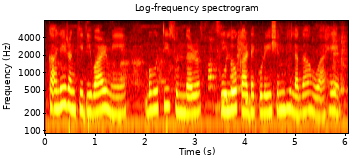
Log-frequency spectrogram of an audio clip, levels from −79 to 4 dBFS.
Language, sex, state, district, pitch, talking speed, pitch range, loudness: Hindi, female, Sikkim, Gangtok, 220 Hz, 150 wpm, 205-235 Hz, -16 LUFS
